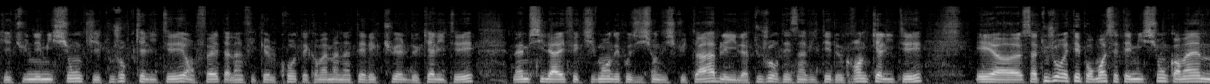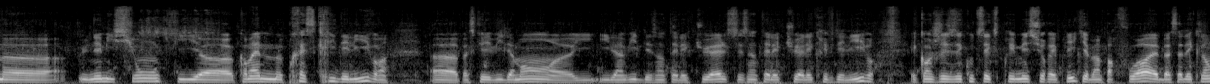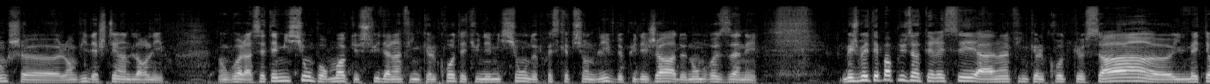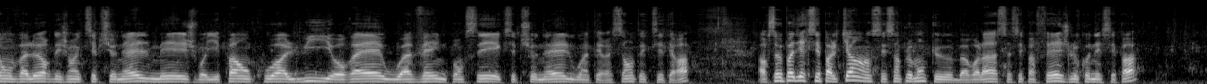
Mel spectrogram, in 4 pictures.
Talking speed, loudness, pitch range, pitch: 215 wpm, -21 LUFS, 115-135 Hz, 125 Hz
